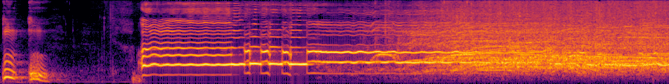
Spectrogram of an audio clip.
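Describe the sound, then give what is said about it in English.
A brief spoken sound, then a long, loud Tarzan yell on a TV show with Carol Burnett, with warbling yodel-like breaks in pitch, sustained for several seconds as a crowd's laughter and applause swell underneath. “Excuse me, but that's my Tarzan yell.”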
